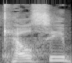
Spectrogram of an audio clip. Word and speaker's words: Qellessi: Instagram is, it's pronounced Kelsey, but it's spelled It's the at, and then QELLESSI.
